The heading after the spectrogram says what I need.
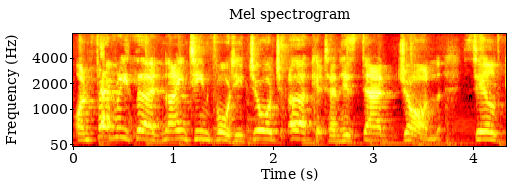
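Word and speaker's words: Urquhart: in february third 1940 george o'hart i think outside quote is it erket there you go on february 3rd 1940 george erket and his dad john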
